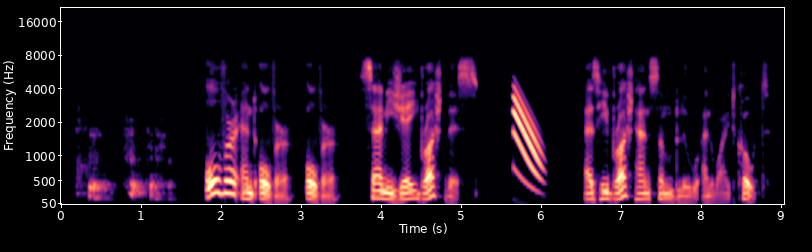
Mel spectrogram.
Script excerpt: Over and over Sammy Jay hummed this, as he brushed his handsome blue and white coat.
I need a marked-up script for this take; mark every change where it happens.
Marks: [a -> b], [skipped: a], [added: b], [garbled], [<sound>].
[laugh] Over and over [added: over] Sammy Jay [hummed -> brushed] this, [chirp] as he brushed [skipped: his] handsome blue and white coat.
